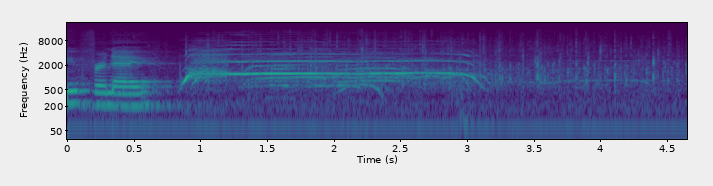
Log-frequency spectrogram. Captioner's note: audience cheering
